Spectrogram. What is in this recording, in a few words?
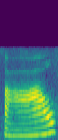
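"baau2", Cantonese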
